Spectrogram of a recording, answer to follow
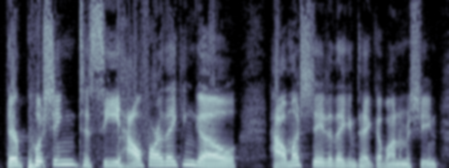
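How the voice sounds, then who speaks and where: A man's voice: fairly high pitch, brisk, no room sound, clean studio sound. A man co-hosting a casual gaming podcast, talking in a joking, sarcastic way. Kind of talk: casual gaming news chat.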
